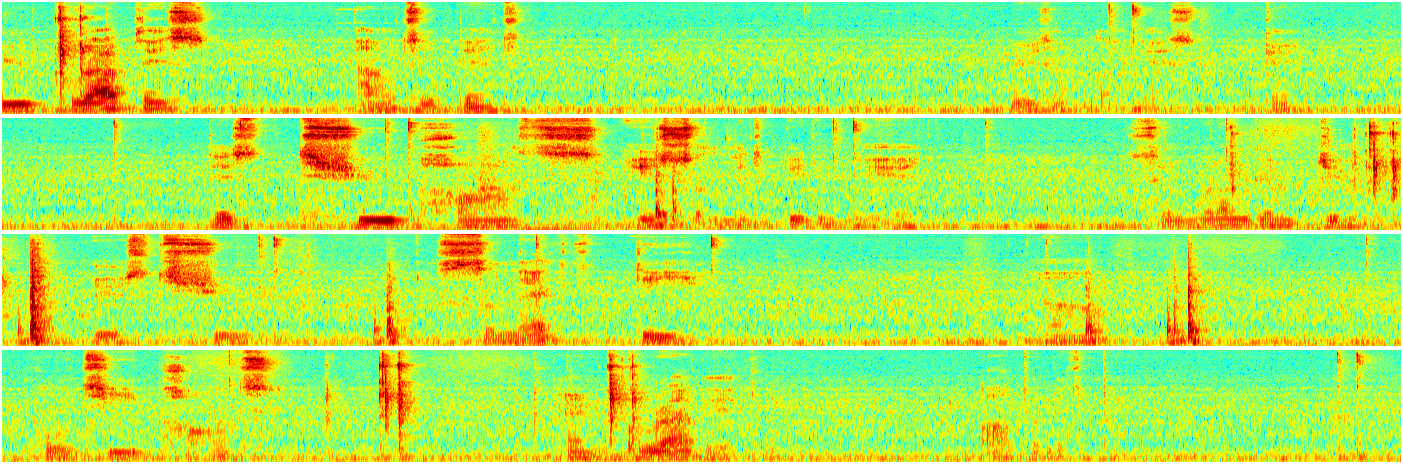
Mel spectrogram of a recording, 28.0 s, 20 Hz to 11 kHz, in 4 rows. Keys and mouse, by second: 0.2 g, 5.5 click, 7.5 click, 8.9 click, 11.1 click, 11.9-13.1 middle drag, 13.8 KP_1, 15.3 click, 16.8 click, 20.8-22.2 middle drag, 22.8 KP_1, 24.0 g, 27.6 click.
